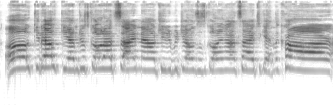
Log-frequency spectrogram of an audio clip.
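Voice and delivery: high, loud shout; a child shouting to be noticed. Acted. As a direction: bellow it for the whole house to hear. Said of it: "I shouted louder".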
